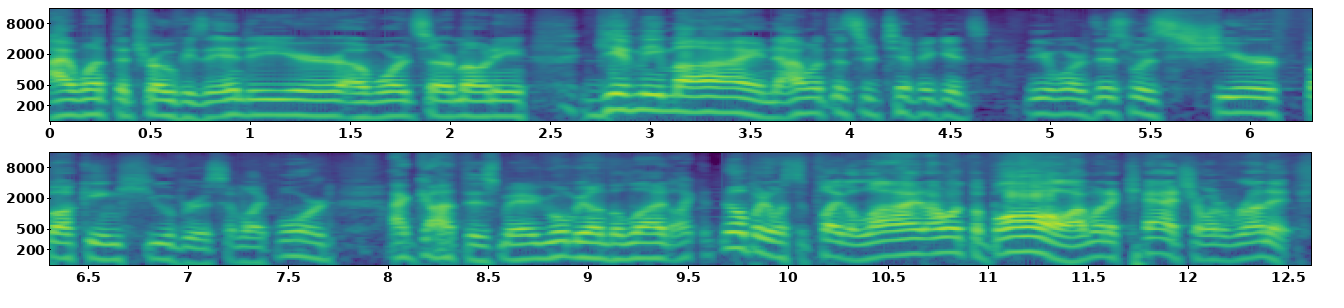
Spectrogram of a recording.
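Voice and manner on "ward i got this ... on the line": mock slimy, eager-to-please fawning tone. Retelling offering to play the line to win the award: imitating his own slimy eager-to-please pitch. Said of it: "it was so fucking pathetic".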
